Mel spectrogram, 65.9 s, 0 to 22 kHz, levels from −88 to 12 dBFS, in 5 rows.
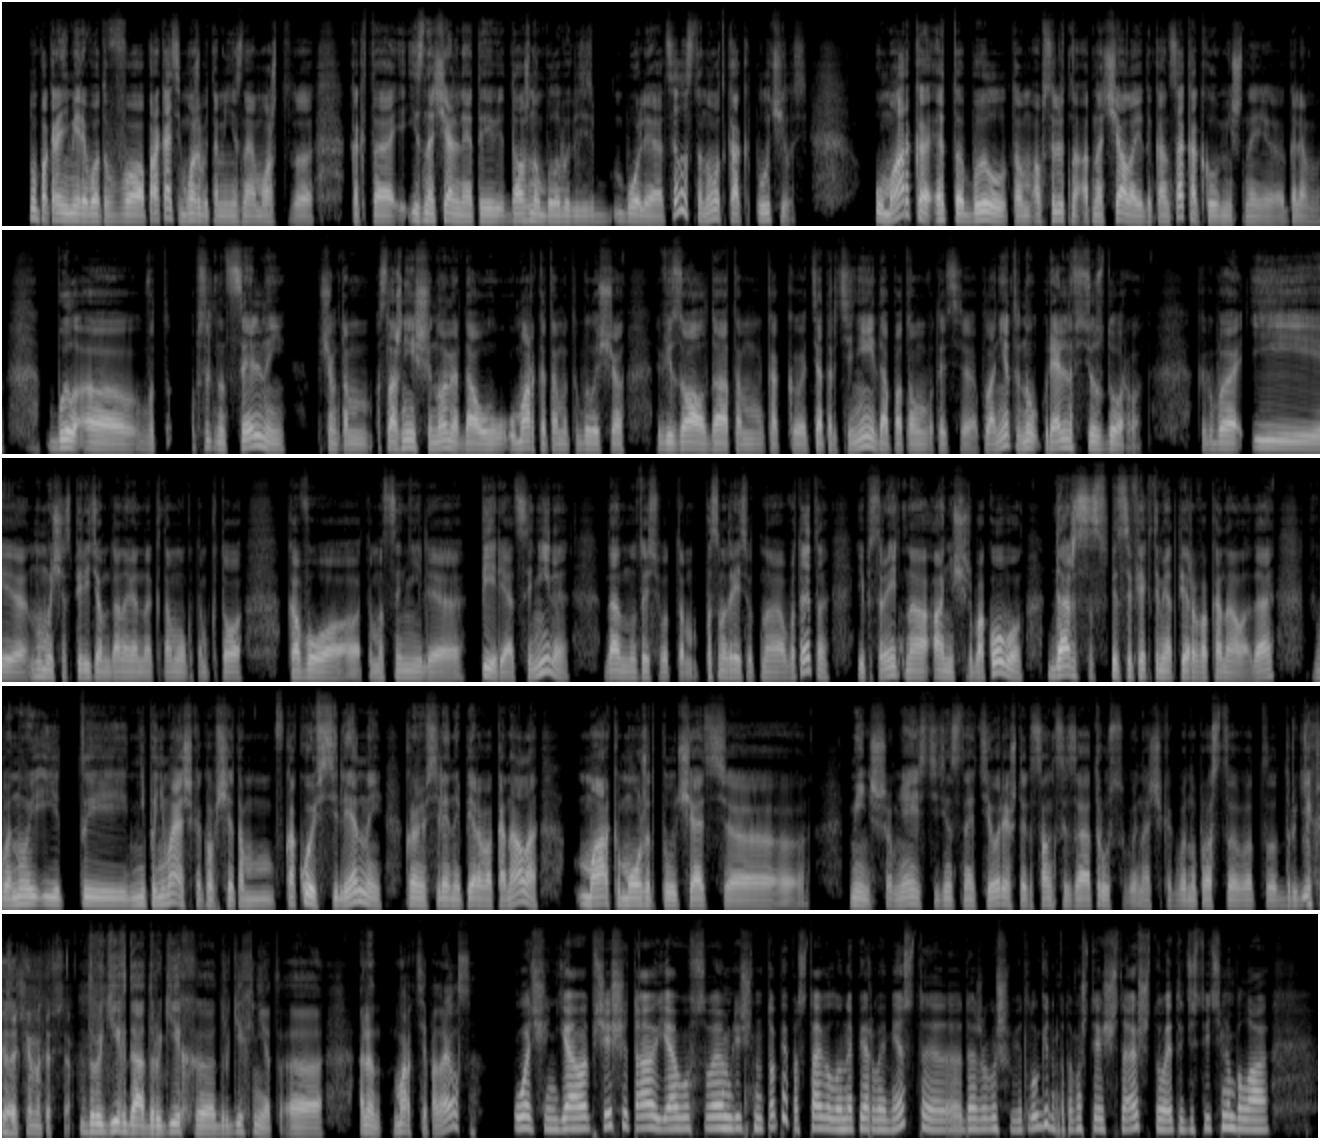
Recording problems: none

